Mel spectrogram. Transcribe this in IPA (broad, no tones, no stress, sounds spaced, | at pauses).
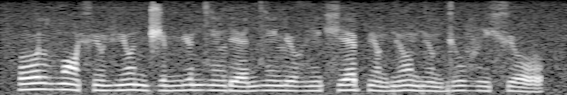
o l v ɔ̃ xʲ ũ vʲ õ n d͡ʒ ɪ mʲ ʊ n z ĩ l ɾʲ ɛ n z ĩ lʲ o ɣ ĩ xʲ ɛ pʲ ɔ̃ ɡʲ õ ɡʲ õ ɡʲ u v i xʲ o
